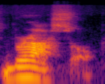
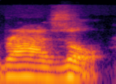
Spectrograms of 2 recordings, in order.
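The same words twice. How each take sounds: First: The middle consonant is a hissing s sound. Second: The middle consonant is a buzzing z sound. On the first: The speaker calls it right. "So it has an S sound here" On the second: The speaker calls it wrong. "we don't like the vibrations with Z's either. It's not brazo"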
